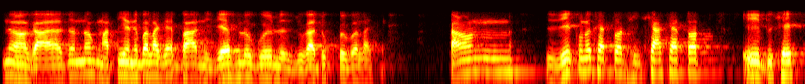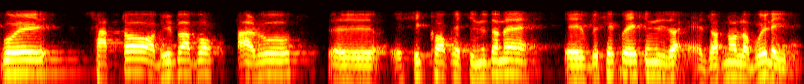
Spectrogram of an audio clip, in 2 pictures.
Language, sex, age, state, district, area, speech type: Assamese, male, 60+, Assam, Charaideo, urban, conversation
